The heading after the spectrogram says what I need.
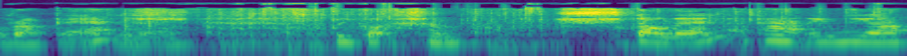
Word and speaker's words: Stollen: We've got some Stollen. Apparently, we are pronouncing it correctly.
